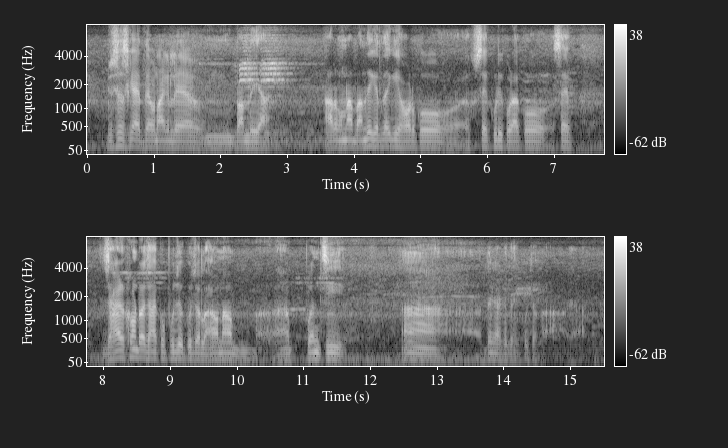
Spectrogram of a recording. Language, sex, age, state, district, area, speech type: Santali, male, 45-60, West Bengal, Birbhum, rural, spontaneous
